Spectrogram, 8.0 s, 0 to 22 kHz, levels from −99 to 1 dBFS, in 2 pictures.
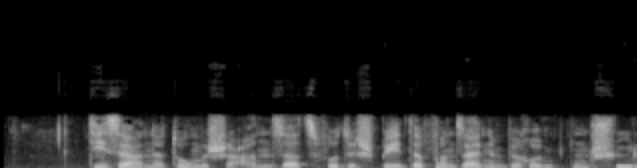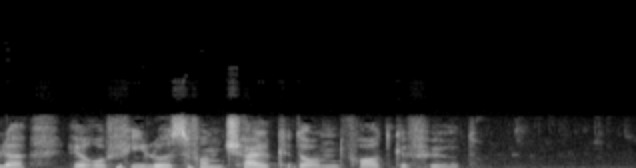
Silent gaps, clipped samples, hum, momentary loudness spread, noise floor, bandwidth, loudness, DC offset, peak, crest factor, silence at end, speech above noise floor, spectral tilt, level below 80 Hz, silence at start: none; under 0.1%; none; 12 LU; -69 dBFS; 11 kHz; -29 LUFS; under 0.1%; -8 dBFS; 24 dB; 1 s; 38 dB; -2.5 dB/octave; -56 dBFS; 0.55 s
